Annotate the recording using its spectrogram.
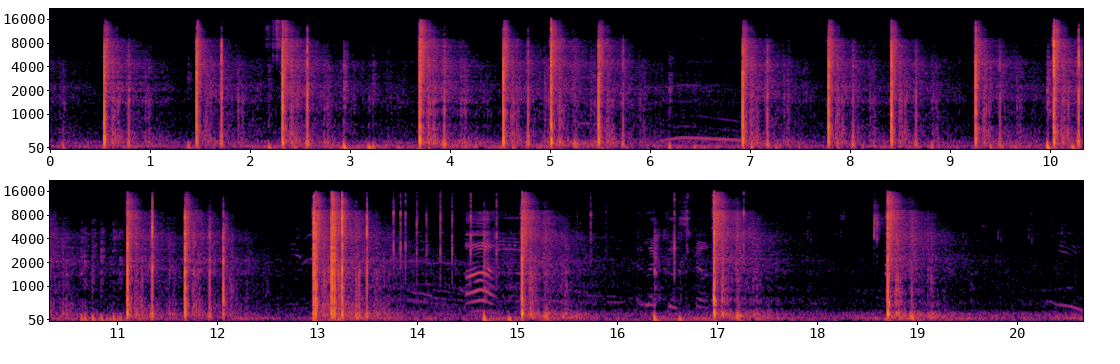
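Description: Burning fireworks crackle and fizzle.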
